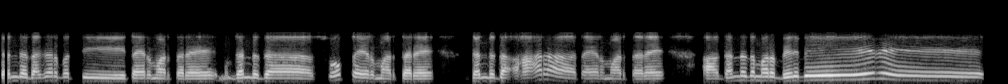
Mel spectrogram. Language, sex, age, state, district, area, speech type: Kannada, male, 45-60, Karnataka, Udupi, rural, conversation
